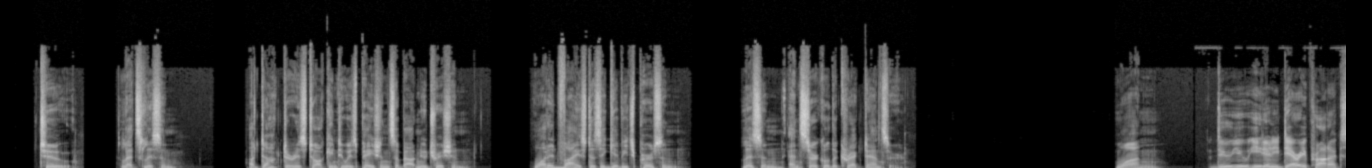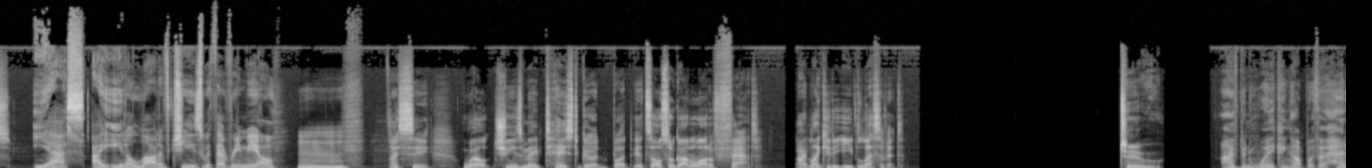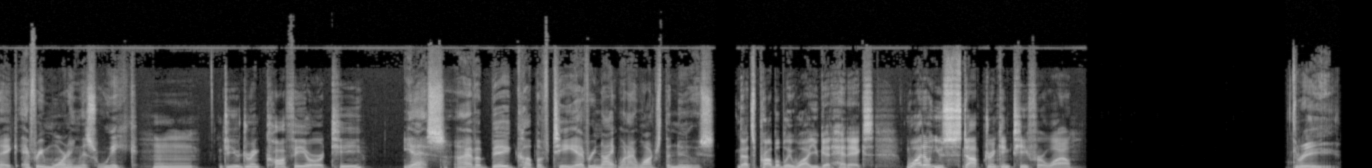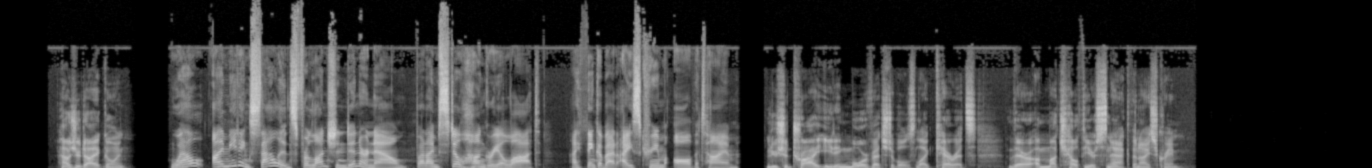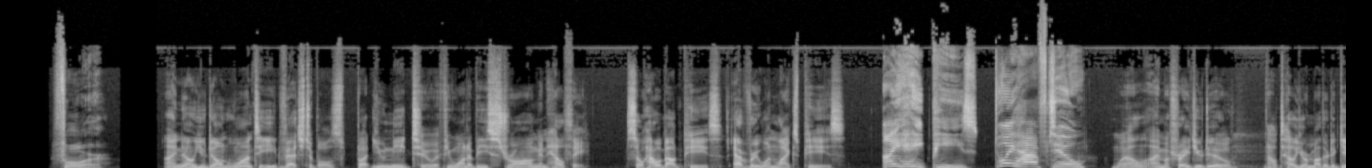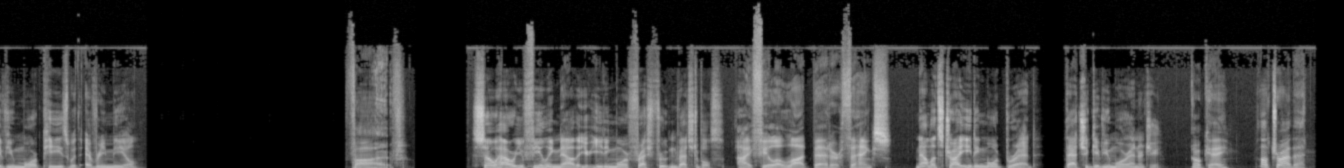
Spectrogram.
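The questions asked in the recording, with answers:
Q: What advice does he give each person?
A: Eat less cheese

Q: What advice does he give each person?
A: Stop drinking tea for a while

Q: What advice does he give each person?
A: Eat more vegetables, like carrots, instead of ice cream

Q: What advice does he give each person?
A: Eat more peas

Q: What advice does he give each person?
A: Eat more bread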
